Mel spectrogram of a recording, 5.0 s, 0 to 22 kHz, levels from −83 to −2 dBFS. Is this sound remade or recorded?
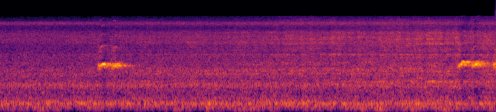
recorded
